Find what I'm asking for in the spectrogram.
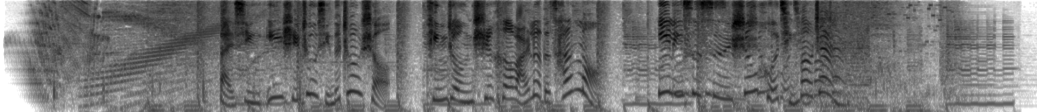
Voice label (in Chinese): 女 电台片花; 电台片花【生活情报站】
